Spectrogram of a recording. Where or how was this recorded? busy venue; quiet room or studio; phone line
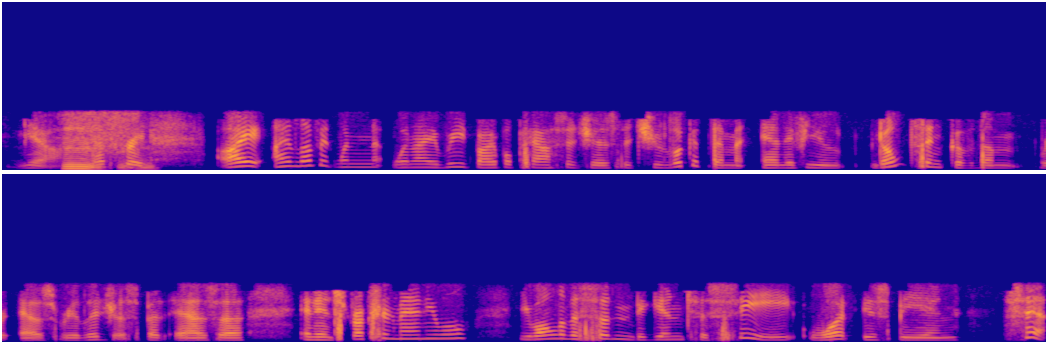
phone line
